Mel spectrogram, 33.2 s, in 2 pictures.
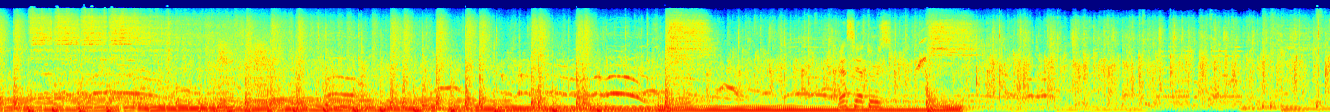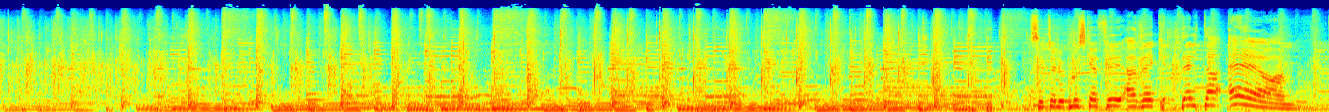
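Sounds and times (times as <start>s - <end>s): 
audience applause: 0.2s - 33.2s
speech: 10.6s - 11.4s, 29.6s - 33.0s.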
